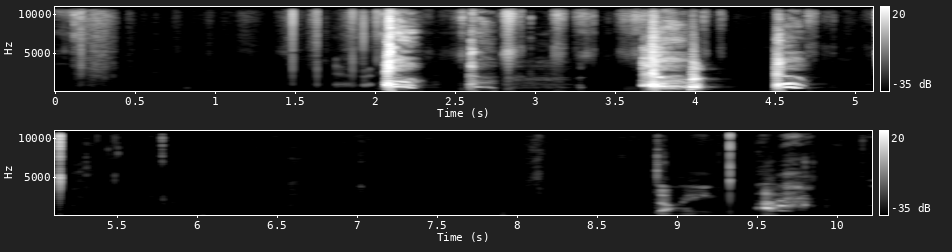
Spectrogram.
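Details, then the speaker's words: Adult man at the tail end of a cold: run of short, harsh dry coughs with a throat clear, fading into quiet. "I'm on I'm on the back end of a cold. So, just getting just like all the dry coughs."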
